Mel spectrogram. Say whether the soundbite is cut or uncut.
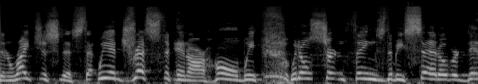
cut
